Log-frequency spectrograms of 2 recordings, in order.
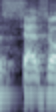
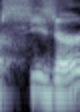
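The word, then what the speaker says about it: CESSAR: it was something called the Cesar or Caesar depending on how you pronounce it c s AR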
